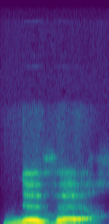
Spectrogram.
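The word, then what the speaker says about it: neuf heures: v sound so we say never for nine o'clock never you won't hear an f so when you read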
